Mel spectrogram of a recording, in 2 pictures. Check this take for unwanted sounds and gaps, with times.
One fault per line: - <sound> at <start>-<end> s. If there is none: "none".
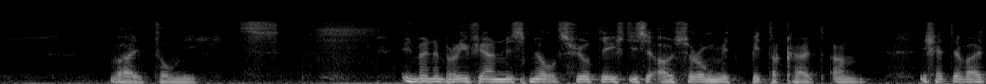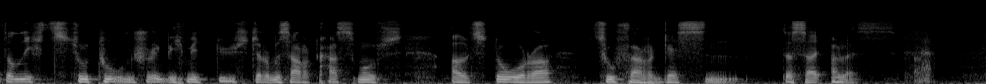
- laugh at 19.0-19.2 s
